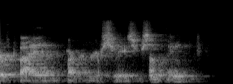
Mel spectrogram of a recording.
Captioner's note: attendee speaking softly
